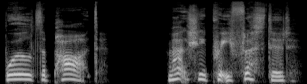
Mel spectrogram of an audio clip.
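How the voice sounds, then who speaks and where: An actress voicing a gentle, kind and steady young woman soldier in a game's cutscenes, with a Welsh accent and a soft-spoken, caring, thoughtful way of talking. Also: fairly high pitch, moderate pace, husky, no echo, studio quality. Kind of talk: video game cutscene dialogue. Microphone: close studio microphone.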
